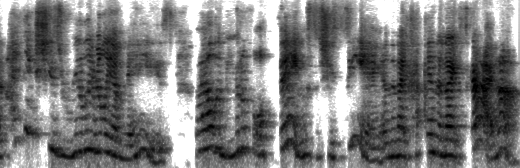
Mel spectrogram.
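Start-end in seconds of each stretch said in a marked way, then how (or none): none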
